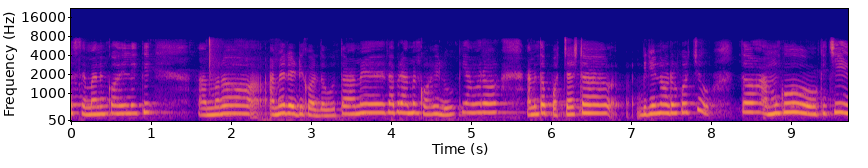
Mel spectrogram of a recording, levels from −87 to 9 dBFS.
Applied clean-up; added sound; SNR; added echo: none; none; none; none.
